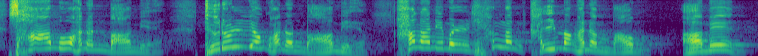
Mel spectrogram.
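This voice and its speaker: A man's voice: sits high, a little mellow, breathy edge. A male pastor preaching a sermon with emphasis, often repeating his key words. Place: large church sanctuary. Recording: long church reverb.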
